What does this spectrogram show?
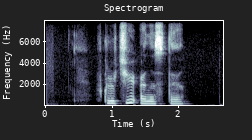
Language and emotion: Russian, neutral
